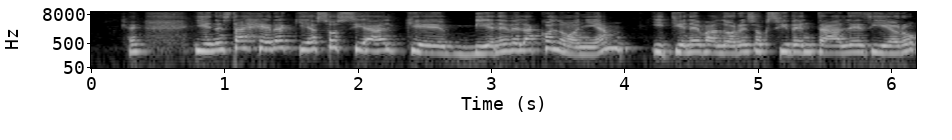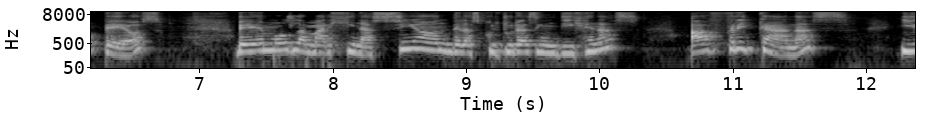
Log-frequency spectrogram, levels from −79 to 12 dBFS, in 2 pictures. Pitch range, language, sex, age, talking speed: 220-260 Hz, English, female, 40-59, 120 wpm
